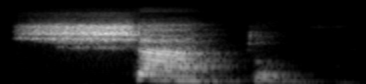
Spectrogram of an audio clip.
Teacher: As consoantes ch e j, presentes nas palavras chato e jato, oferecem uma constrição no trato na região do palato duro, produzida com a parte anterior da língua em direção à região pós-alveolar.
